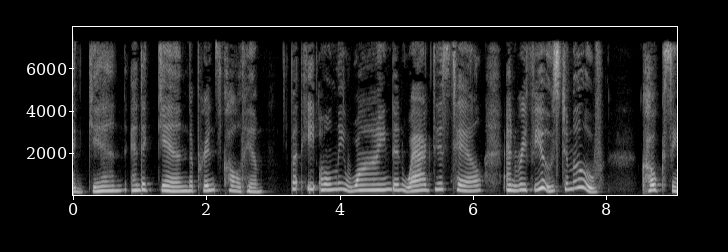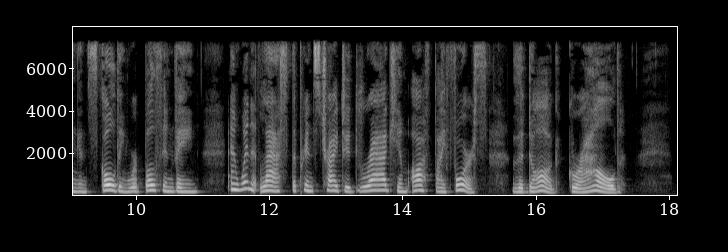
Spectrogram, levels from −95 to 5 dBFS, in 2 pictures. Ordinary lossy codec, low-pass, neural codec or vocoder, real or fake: MP3, 64 kbps; 7.2 kHz; none; real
